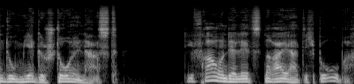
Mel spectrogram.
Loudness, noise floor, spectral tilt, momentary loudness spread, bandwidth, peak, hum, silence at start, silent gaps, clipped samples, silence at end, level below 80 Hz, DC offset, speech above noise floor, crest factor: -21 LUFS; -72 dBFS; -5.5 dB/octave; 9 LU; 16 kHz; -6 dBFS; none; 0 s; none; under 0.1%; 0 s; -44 dBFS; under 0.1%; 51 dB; 16 dB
